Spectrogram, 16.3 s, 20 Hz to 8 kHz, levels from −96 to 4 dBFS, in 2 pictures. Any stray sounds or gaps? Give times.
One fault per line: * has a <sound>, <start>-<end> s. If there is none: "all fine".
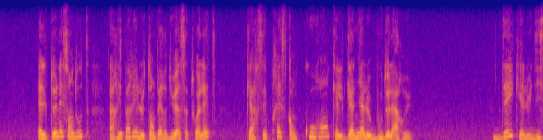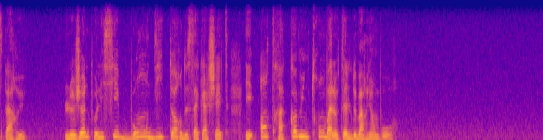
all fine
